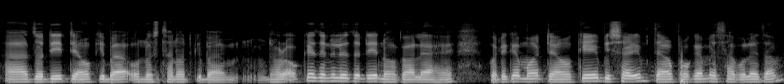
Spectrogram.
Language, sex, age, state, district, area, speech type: Assamese, male, 18-30, Assam, Nagaon, rural, spontaneous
